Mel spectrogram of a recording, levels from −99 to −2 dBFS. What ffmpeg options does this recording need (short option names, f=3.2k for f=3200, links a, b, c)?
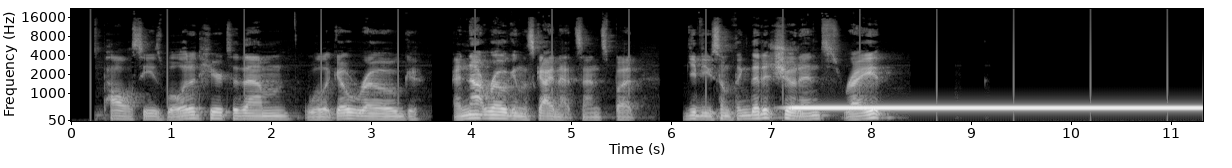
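-af "adeclick=t=4,bandreject=f=480:w=30"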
